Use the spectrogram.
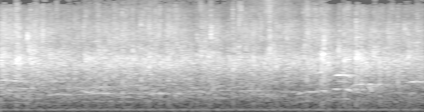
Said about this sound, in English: Clap your hands. Somebody give the Lord some praise.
